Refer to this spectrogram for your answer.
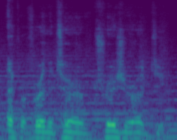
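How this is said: It is said in a put-on gruff voice.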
